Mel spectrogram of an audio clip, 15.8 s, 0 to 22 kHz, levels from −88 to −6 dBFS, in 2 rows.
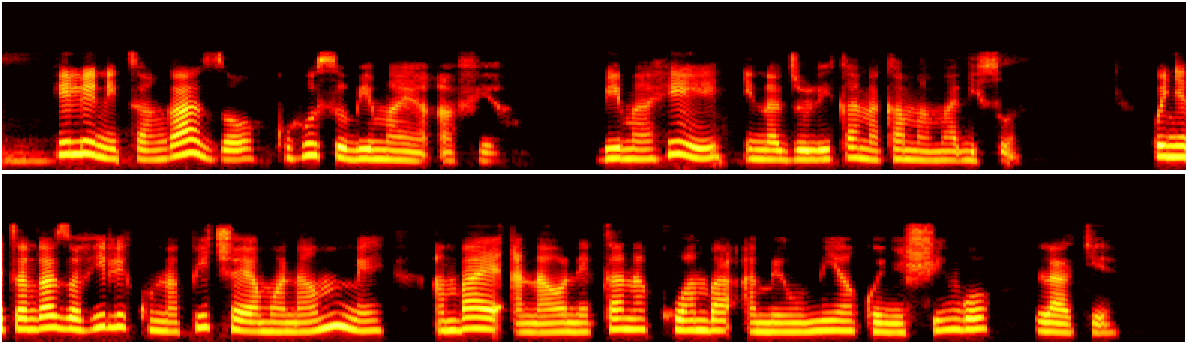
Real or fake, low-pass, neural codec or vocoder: fake; 7.2 kHz; autoencoder, 48 kHz, 32 numbers a frame, DAC-VAE, trained on Japanese speech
